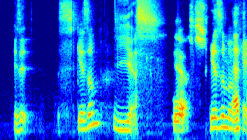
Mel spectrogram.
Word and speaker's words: Schism: it all right is it Schism yes yes Schism of that's how you say it yeah oh I pronounced it wrong so many times gism I said scasm uh it is a legendary chaos resource J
